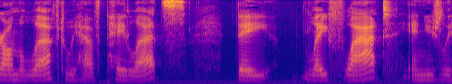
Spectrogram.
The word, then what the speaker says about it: paillettes: confused with sequence and the word is pay let's pay let's that's how you say it so let's take a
